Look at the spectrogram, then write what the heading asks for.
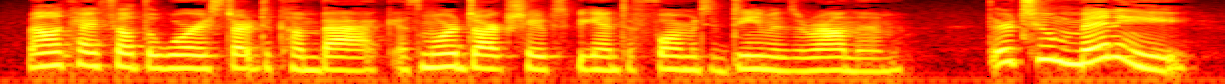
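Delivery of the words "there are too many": high, distressed cry of distress. Reading a story, a boy cries out as dark shapes form around him, in distress. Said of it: "cried Malachi in distress".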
